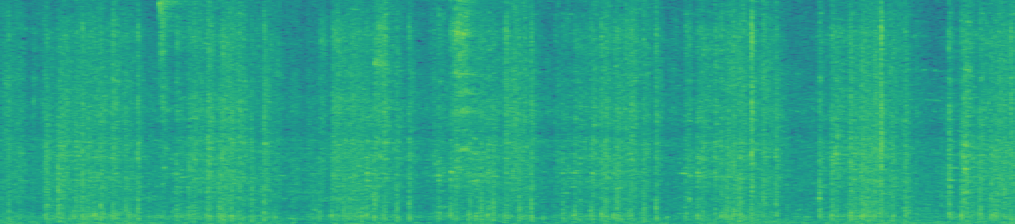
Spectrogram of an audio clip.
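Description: VIA Rail passenger train rolling past, its wheels clattering over the rail joints in a steady run of clicks.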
